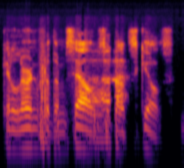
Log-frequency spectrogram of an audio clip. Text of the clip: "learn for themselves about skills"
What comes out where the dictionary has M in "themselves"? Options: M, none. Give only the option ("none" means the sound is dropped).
M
